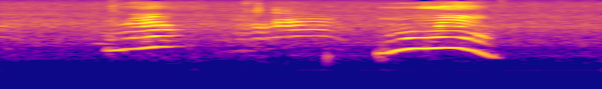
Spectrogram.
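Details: Male pet cat meowing in a back-and-forth exchange with its owner at night: three harmonic meows, the last longest and arched, each under a second, in a quiet indoor room.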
